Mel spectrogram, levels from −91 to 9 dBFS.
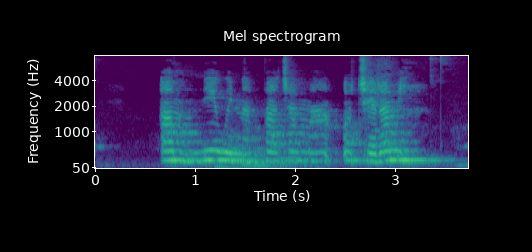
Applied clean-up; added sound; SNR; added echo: none; Growling; 17 dB; none.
